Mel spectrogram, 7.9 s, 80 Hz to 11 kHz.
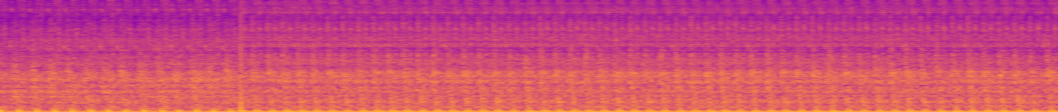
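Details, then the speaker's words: Yamaha YBR125 CV carburetor, idle mixture screw at 3 turns out: slow, uneven single-cylinder thumping at low revs, lazy irregular beats; idle struggling, mixture too far out. "on 3 turns the engine starts to struggles again and engine rpm are low ."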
